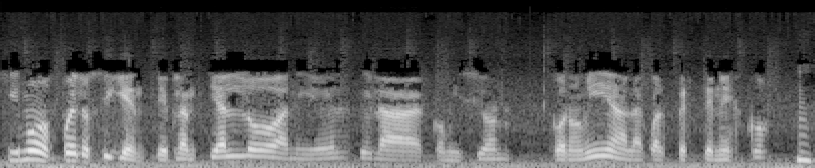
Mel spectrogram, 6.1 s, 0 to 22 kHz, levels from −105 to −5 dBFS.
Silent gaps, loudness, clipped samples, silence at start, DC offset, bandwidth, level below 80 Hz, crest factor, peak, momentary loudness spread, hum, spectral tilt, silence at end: none; -24 LUFS; under 0.1%; 0 s; under 0.1%; 8.4 kHz; -40 dBFS; 18 dB; -6 dBFS; 12 LU; none; -7 dB/octave; 0 s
